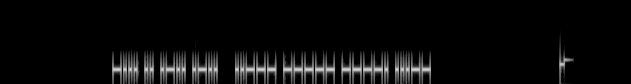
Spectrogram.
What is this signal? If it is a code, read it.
Morse code, heard as a keyed tone, about 44 wpm, 700 Hz. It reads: BILL 2093
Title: CWT Exchange 45wpm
